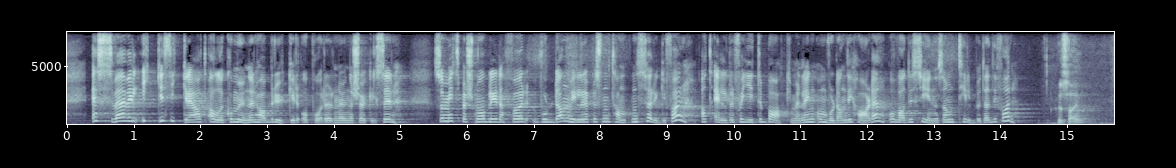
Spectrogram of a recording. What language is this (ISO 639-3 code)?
nor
